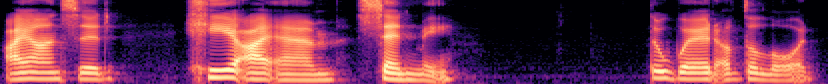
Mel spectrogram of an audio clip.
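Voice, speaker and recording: A woman reading scripture as a lector in a solemn, measured liturgical style. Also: fairly low pitch, clear, resonant tone.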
